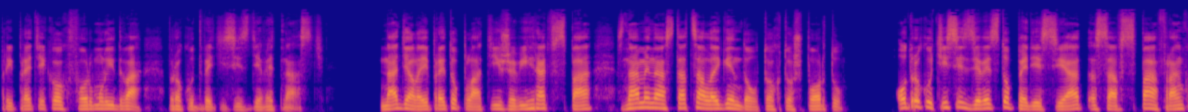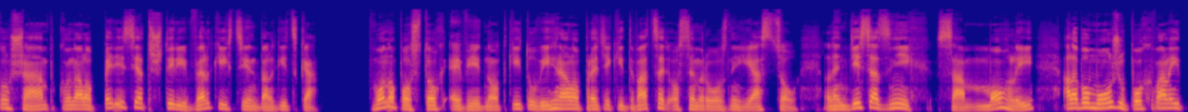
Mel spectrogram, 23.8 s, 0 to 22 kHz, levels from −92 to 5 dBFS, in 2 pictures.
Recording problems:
none

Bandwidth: 15 kHz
